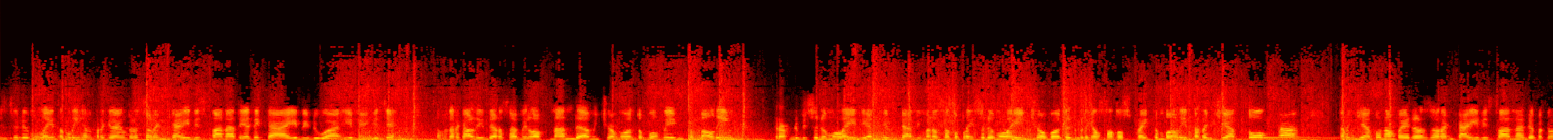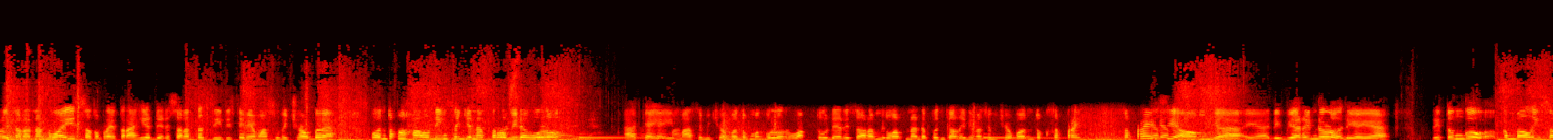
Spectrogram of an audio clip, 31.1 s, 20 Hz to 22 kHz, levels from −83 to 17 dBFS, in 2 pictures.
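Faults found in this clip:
Digital radio blending to analogue, 21.9–27.4 s. Hybrid receiver lost digital, crossfaded over 0.48 s to AM simulcast and back. Bandwidth collapses; level down about 2 dB; hiss rises to roughly 30 dB below signal.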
